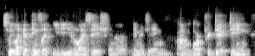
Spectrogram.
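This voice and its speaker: A man's voice: rumbling low, big pitch swings, fast talker, a bit bright, a little hiss or hum, low-quality recording. A man answering questions as a medical specialist in a casual interview over a video call, explaining things with frequent asides. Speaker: emergency radiologist, interview guest. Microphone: video call microphone.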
